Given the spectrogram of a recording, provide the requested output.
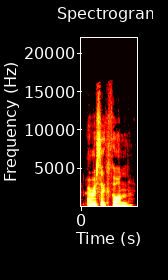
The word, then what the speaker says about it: Erysichthon: Erysichthon.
